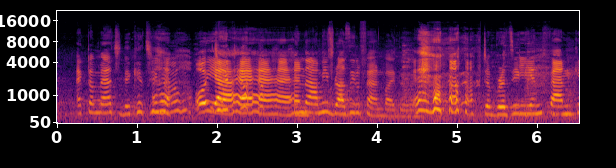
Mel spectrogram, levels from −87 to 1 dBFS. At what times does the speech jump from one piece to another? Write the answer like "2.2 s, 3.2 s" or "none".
3.0 s, 5.4 s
